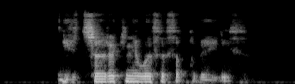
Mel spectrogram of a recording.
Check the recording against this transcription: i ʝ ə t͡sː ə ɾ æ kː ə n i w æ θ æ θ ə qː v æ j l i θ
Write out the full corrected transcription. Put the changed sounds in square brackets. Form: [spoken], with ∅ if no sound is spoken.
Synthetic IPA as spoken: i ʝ ə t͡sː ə ɾ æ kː ə n i w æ θ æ θ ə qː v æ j l i θ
